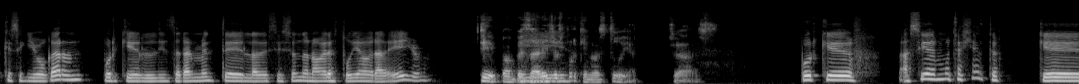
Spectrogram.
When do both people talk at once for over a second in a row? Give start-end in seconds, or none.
none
